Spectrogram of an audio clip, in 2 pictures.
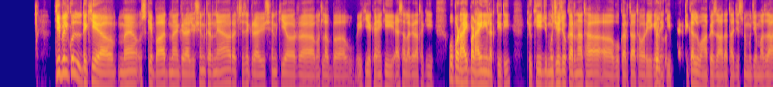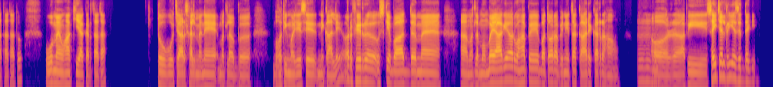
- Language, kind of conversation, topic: Hindi, podcast, अपने डर पर काबू पाने का अनुभव साझा कीजिए?
- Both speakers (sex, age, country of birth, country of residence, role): male, 25-29, India, India, guest; male, 30-34, India, India, host
- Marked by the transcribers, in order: tapping; in English: "ग्रेजुएशन"; in English: "ग्रेजुएशन"; in English: "प्रैक्टिकल"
